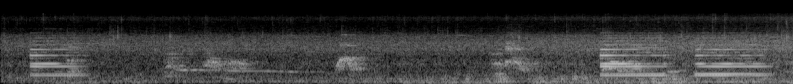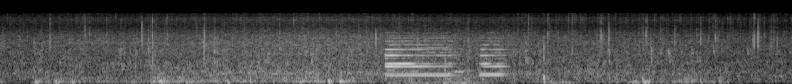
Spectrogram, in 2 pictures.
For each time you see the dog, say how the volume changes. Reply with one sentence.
The dog can be heard from 0.6 to 6.8 s, getting louder.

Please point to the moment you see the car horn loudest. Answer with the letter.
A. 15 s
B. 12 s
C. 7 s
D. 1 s
B.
